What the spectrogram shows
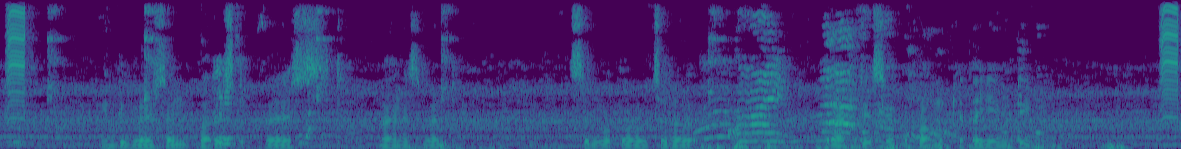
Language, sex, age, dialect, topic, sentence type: Telugu, male, 25-30, Utterandhra, agriculture, question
